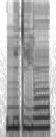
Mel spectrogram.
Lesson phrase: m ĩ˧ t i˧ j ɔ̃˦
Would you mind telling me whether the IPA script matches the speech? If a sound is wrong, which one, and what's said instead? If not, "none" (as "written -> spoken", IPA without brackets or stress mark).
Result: none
